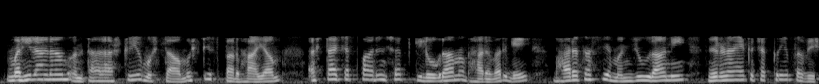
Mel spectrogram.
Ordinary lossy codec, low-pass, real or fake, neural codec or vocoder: MP3, 32 kbps; 3.6 kHz; fake; codec, 16 kHz, 4 kbps, X-Codec, HuBERT features, trained on balanced general audio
